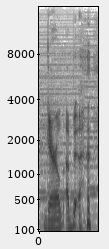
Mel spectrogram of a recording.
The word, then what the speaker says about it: Geralt: Before its scarred, white-haired hero, how do you say it? – Geralt.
